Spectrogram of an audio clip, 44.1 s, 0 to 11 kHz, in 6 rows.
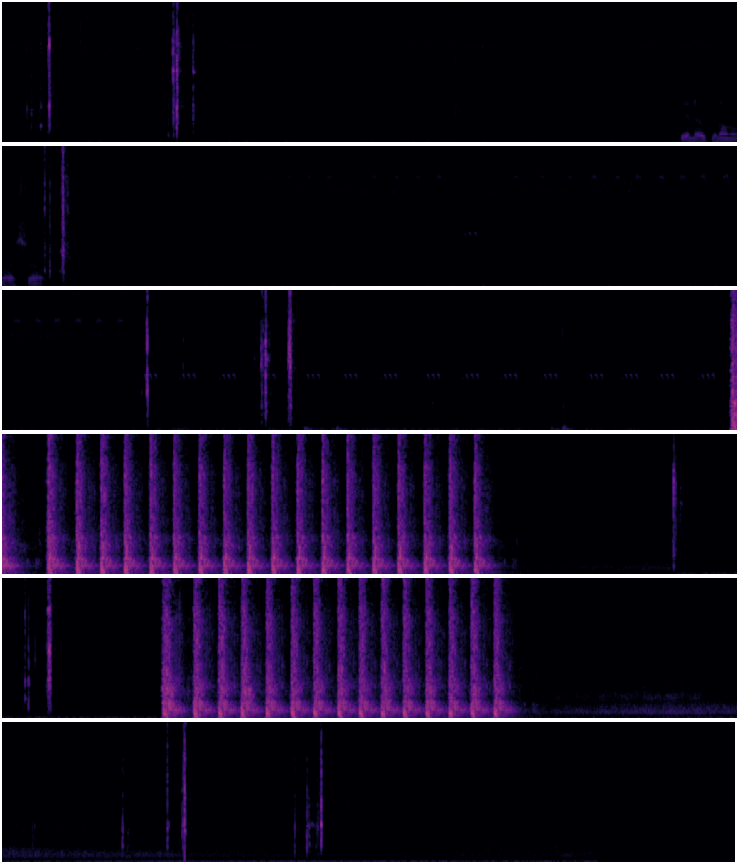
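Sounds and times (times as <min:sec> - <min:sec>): gun handling clicks: 0:00.2 - 0:00.9, 0:01.6 - 0:02.1, 0:07.2 - 0:08.2, 0:16.0 - 0:16.4, 0:17.2 - 0:17.8, 0:28.7 - 0:28.9, 0:29.6 - 0:30.1, 0:36.8 - 0:38.8, 0:39.6 - 0:40.3
pistol shots: 0:22.0 - 0:27.3, 0:31.0 - 0:36.9.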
